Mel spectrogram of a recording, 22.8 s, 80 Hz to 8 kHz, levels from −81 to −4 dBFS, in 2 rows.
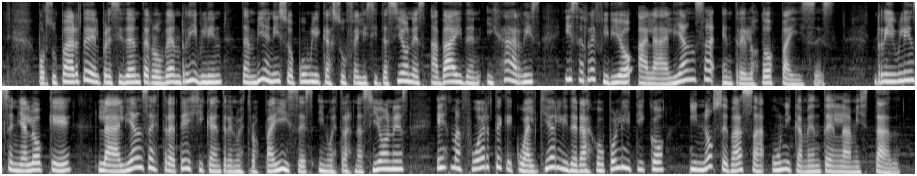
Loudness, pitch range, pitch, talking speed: -18 LUFS, 200-260 Hz, 230 Hz, 140 wpm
